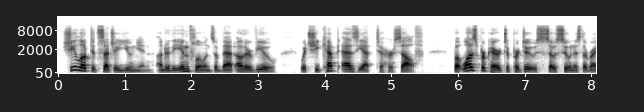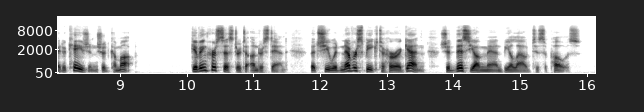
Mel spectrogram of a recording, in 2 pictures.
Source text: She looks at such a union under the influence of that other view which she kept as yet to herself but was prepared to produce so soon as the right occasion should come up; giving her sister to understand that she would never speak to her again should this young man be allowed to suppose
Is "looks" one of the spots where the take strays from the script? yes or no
yes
